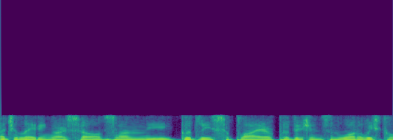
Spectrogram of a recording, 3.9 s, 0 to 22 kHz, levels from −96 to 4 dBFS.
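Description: G.723.1 codec damage runs from start to finish of this short speech recording, and it is heavy. Nothing reaches above 3.8 kHz, so the sound is muffled, and the hoarse, smeared quality with blurred consonants fits a bitrate near 6 kbit/s. The codec splits the signal into 30 ms frames and refreshes its model of the vocal tract only once per frame, so fast articulation is averaged away rather than reproduced.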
